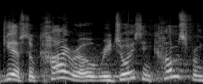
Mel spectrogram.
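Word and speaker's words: Cairo (χαίρω): It's this word, it's actually pronounced Cairo, kind of like the city.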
